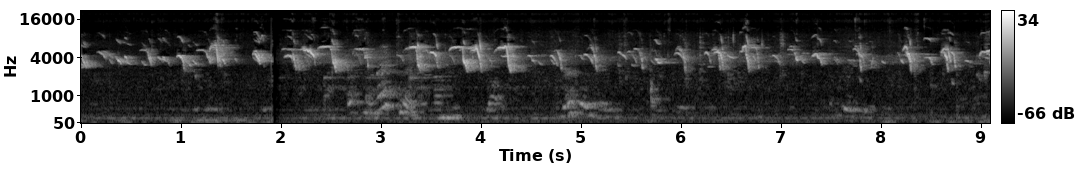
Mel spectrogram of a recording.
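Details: Newborn domestic chicks of a frizzle (fracas) type, just hatched, peeping loudly at night: dense overlapping high, short chirps in rapid succession, some falling in pitch, with faint low murmuring sounds in the background.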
